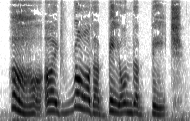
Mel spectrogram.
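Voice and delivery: slow, half-asleep, sleepy sighing. A boy on his first day at a new school, sighing half asleep. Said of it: "sighed Nesta, still half asleep".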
